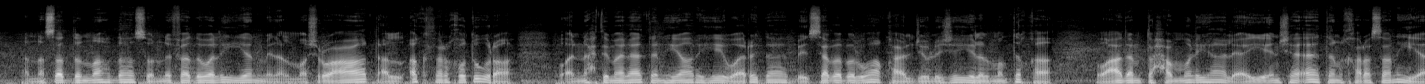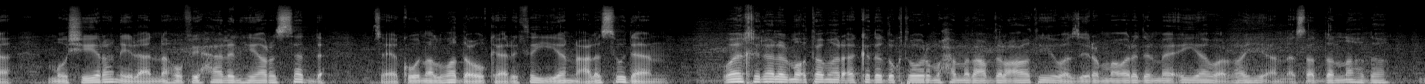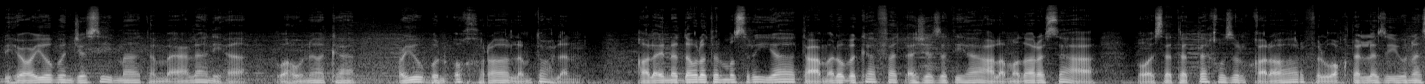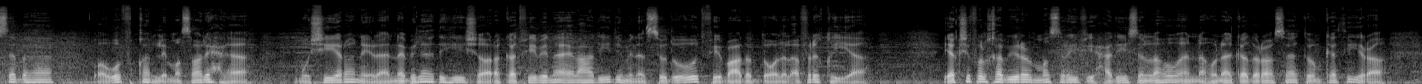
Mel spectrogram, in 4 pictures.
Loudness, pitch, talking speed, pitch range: -19 LUFS, 90 Hz, 105 wpm, 80-100 Hz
